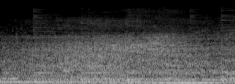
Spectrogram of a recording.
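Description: A car passing on the road, its tyre and engine noise swelling to a peak near the end, over background music.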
